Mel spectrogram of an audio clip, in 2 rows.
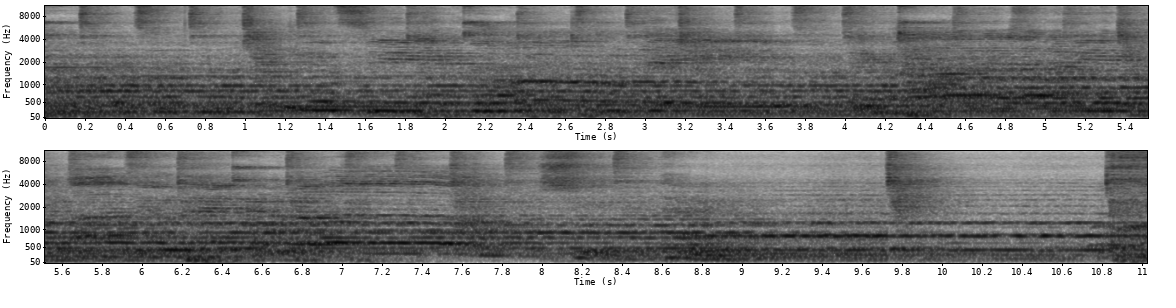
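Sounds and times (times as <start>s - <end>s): backing track with drum beat: 0.0s - 10.2s, 10.8s - 11.0s
man and woman singing duet: 0.0s - 11.0s.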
